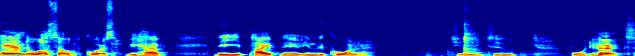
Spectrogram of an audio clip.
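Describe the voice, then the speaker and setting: A man with a non-native accent talks at a fairly slow pace, his pitch swinging very widely. The background is quiet. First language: not English. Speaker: home studio builder, video blogger. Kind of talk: casual video vlog tour. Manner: halting, with frequent fillers and restarts.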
